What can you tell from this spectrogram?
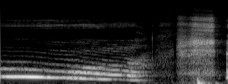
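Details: A long, gently falling howl from Luoluo, a pet Alaskan Malamute, lasts about one and a half seconds and trails off, followed by a brief rustling noise and a short click indoors.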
